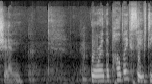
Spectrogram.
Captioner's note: pause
